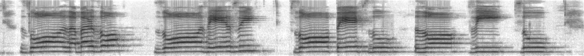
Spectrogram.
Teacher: اسی طرح ذو کو بھی ہم نے ذال والے طریقے سے ہی پڑھنا ہے، نرمی سے، لیکن پر اور موٹا، کیونکہ یہ مستعلیہ ورڈ ہے۔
